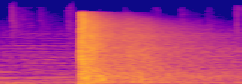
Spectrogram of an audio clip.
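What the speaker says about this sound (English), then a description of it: "I really enjoyed shooting this gun." A single loud video game gunshot cracks out, booming like a cannon, then rings off in a long fading tail; no one speaks.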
